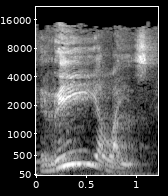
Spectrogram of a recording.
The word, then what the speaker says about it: realize: When we have ze, iyo dufite uyu mugemo, this ending, uyu musozo ze. When you have ze here, tubara three syllables, tubara imigemo itatu, then umugemo wa gatatu tugashyiraho stress.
